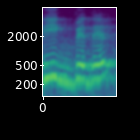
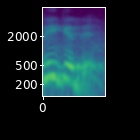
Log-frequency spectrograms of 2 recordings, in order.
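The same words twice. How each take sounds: First: A 'b' sound is said after the 'g'. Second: No 'b' sound is said after the 'g'. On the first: The speaker calls it wrong. "অনেকে ঋগ্বেদের উচ্চারণ করে" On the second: The speaker calls it right. "আসলে এটা হবে হচ্ছে ঋগ্বেদের। এই ব অন্তস্থ ব, যায়ের উচ্চারণ নাই।"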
